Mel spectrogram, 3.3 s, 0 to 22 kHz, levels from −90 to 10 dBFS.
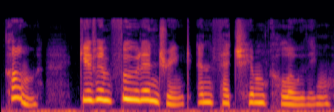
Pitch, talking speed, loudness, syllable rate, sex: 270 Hz, 180 wpm, -16 LUFS, 3.9 syllables/s, female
